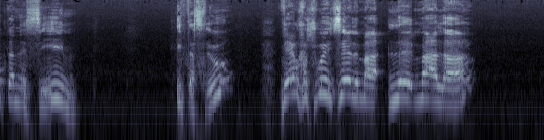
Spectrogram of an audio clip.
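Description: An elderly man speaks with animation into a close microphone.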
